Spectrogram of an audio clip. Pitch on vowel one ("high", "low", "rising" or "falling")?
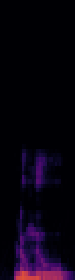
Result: low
